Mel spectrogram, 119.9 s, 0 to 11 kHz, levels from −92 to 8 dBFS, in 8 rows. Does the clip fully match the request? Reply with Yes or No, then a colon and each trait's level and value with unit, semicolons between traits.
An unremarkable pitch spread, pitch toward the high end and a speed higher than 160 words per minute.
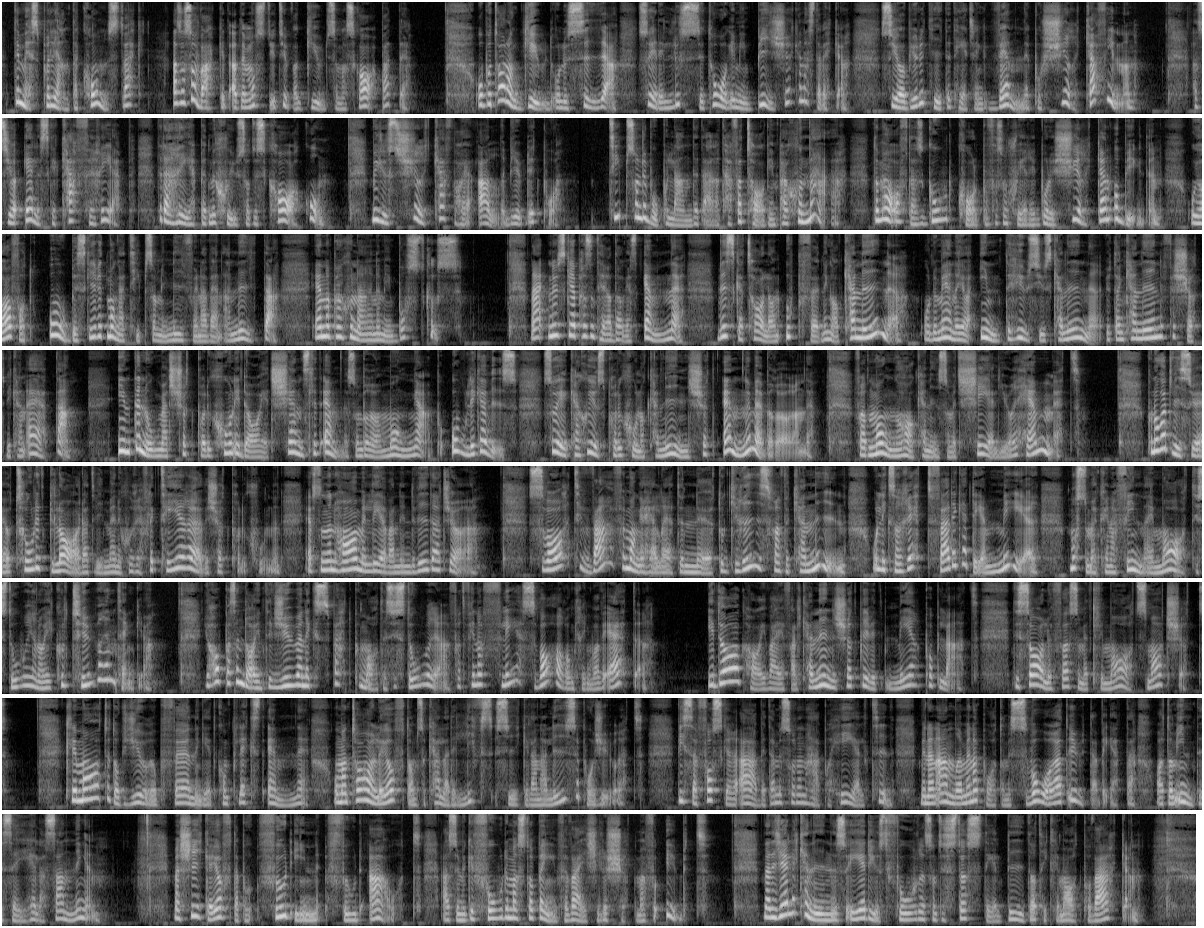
No: wide, 7.0 semitones; high, 240 Hz; average, 170 wpm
